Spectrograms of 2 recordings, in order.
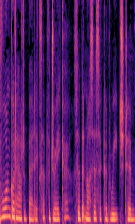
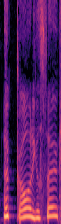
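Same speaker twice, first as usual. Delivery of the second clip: laughing; 8 semitones higher, 4 dB louder, slower than usual. Acted. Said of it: "wiping at his eyes".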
